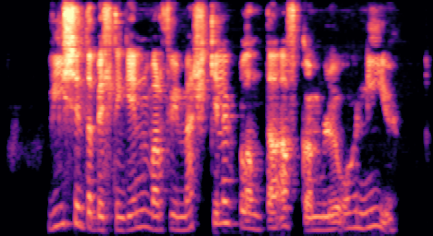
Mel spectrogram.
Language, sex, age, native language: Icelandic, male, 18-19, Icelandic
